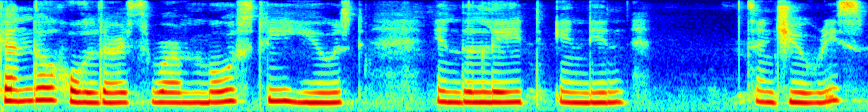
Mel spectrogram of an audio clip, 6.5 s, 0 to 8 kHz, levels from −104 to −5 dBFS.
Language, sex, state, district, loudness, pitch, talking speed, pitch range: English, female, Mizoram, Aizawl, -17 LUFS, 275 Hz, 90 wpm, 265-295 Hz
